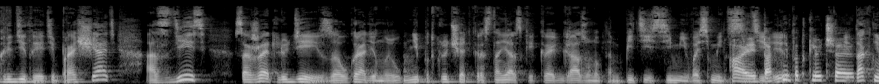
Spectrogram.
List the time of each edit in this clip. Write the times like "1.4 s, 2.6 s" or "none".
4.0 s, 6.0 s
